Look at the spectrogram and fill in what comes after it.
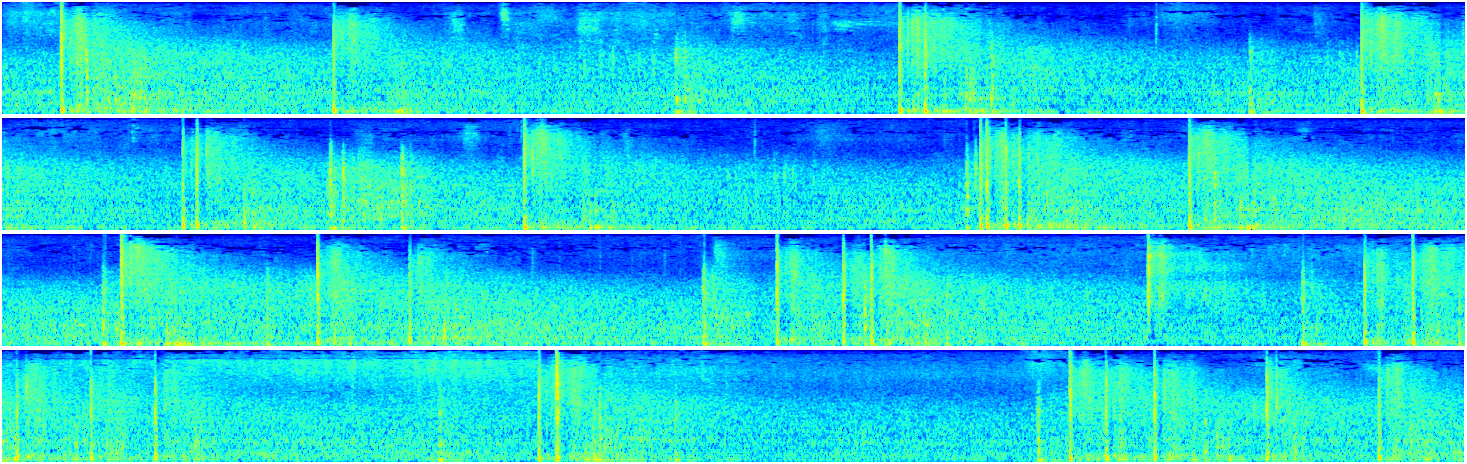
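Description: Aerial firework shells bursting in a rapid, continuous series of sharp bangs, each trailing off in an echo.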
